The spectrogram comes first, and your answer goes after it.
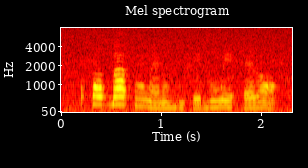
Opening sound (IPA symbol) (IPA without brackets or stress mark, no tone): f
